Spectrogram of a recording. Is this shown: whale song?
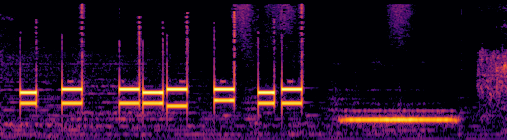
no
